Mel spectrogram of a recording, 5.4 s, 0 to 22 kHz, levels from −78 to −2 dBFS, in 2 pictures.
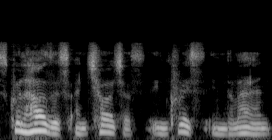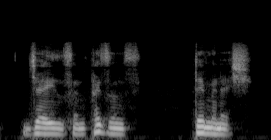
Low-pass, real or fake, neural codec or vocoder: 7.2 kHz; real; none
